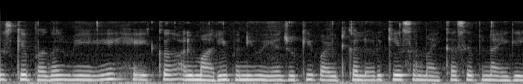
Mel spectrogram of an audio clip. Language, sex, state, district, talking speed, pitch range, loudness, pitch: Hindi, female, Chhattisgarh, Raipur, 185 wpm, 205-215 Hz, -15 LUFS, 210 Hz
